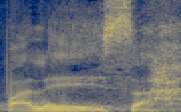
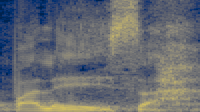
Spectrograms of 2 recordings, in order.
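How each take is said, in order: First: The middle vowel sounds like 'eh'. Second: The same.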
